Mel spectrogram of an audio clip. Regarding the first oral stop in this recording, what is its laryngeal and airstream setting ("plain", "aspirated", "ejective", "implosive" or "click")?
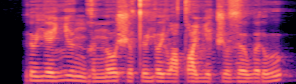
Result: plain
